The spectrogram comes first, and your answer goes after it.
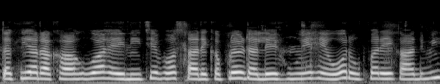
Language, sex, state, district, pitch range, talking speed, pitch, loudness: Hindi, female, Bihar, West Champaran, 245-275 Hz, 205 wpm, 255 Hz, -13 LUFS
